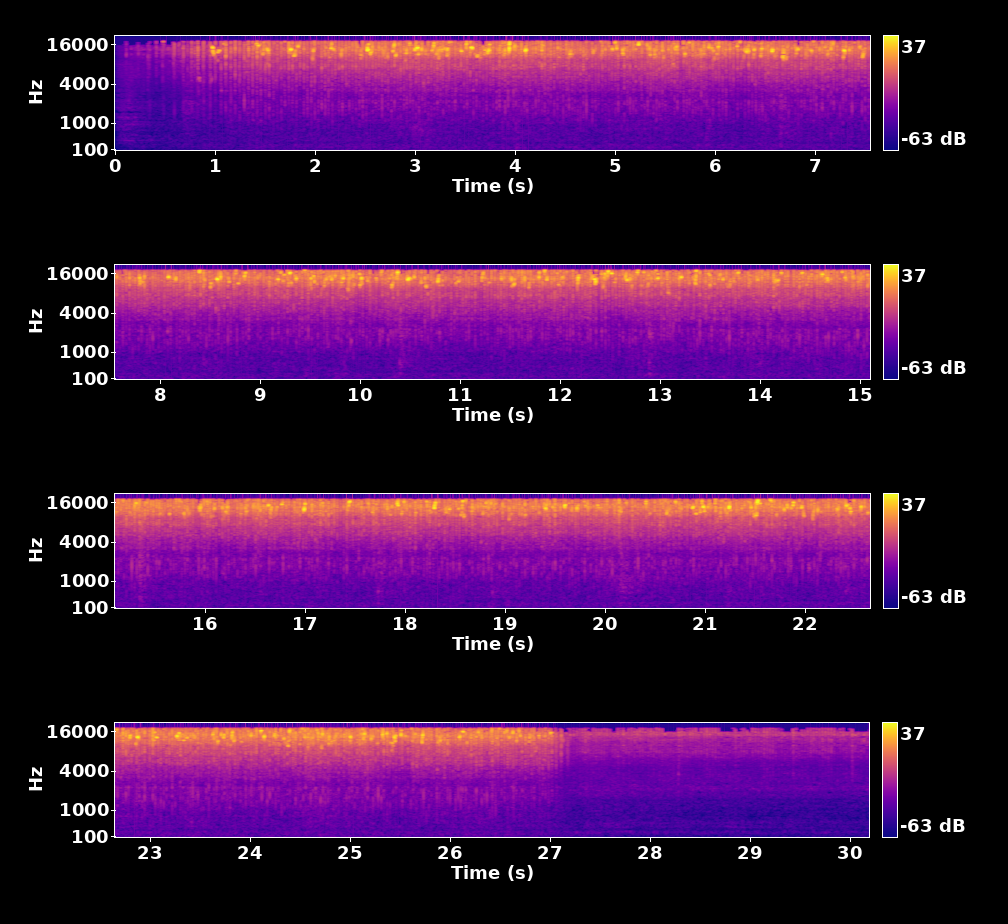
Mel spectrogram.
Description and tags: bicycle derailleur hanger
old bicycle "merida" recorded at home, arm-pedaling
click, whirr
